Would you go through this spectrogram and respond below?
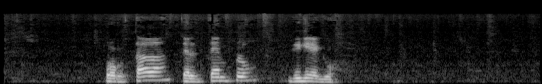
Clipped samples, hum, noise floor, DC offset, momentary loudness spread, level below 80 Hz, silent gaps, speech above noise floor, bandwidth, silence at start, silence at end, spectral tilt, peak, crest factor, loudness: under 0.1%; none; -50 dBFS; under 0.1%; 10 LU; -60 dBFS; none; 32 dB; 11.5 kHz; 1.05 s; 2 s; -6 dB/octave; -2 dBFS; 18 dB; -18 LUFS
